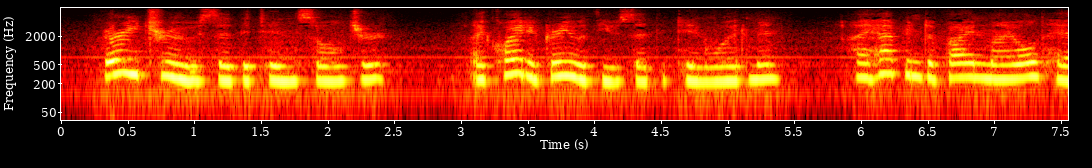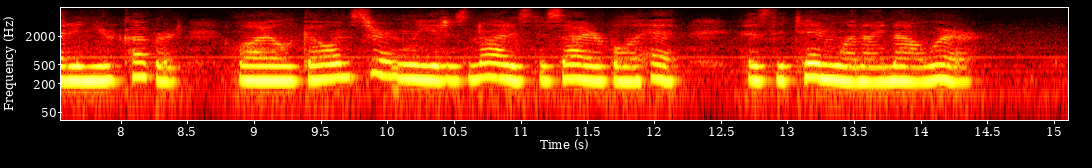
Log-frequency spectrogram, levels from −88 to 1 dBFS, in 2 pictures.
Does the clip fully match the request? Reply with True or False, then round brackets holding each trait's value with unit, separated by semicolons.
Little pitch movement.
True (2.3 semitones)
